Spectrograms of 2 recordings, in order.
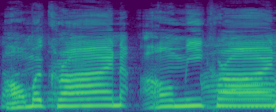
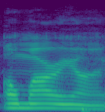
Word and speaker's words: Omicron: No, it's called well, look, I don't even want to get the pronunciation wrong, but Omicron, Oh. and so some black people just said Omarion because it looks similar.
